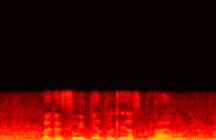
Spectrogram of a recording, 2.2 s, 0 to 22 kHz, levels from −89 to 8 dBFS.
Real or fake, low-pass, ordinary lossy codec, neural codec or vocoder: fake; none; none; codec, 16 kHz, 4 kbps, X-Codec, HuBERT features, trained on LibriSpeech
